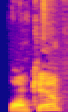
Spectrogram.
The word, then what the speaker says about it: Blomkamp: Neil um of course can't pronounce the last name Blom Blomkamp yeah district 9 yeah he's working on a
